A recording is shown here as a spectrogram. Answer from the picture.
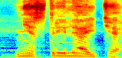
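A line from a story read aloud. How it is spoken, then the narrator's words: Quiet hoarse wheeze. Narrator (Russian): тихо просипел Вов А6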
